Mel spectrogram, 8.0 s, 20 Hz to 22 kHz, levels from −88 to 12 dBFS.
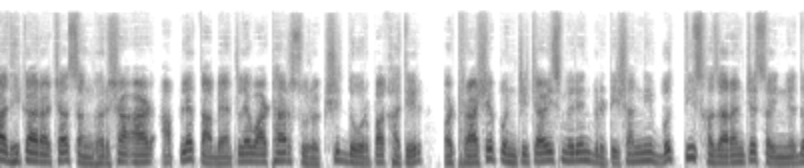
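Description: Speech that carries generation loss from start to finish: the sound is swirly and hollow, consonant attacks smear, and nothing is present above 16.6 kHz. The likely cause is repeated lossy re-encoding, around seven passes, with a character that points to Vorbis at roughly 60 kbit/s. A single encode at that rate would leave cleaner attacks and fewer holes; here each pass has quantised again on a shifted frame grid, stacking noise and spectral gaps.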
